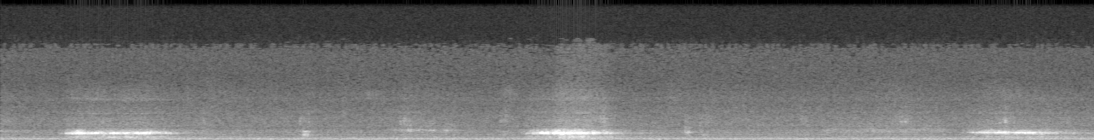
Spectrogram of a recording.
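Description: Three soft, even whooshing deep breaths over the back, with no crackles or wheezes: normal vesicular breath sounds.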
